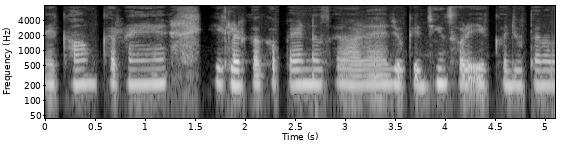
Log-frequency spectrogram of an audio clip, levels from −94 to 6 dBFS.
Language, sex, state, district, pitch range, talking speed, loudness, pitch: Hindi, female, Delhi, New Delhi, 195-220 Hz, 225 wpm, -20 LUFS, 210 Hz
